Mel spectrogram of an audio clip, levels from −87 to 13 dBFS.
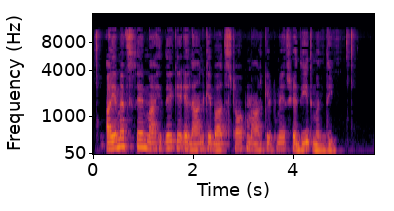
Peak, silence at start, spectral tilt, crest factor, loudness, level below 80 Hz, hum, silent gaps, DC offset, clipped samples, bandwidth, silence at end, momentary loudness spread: -6 dBFS; 0.05 s; -5.5 dB/octave; 20 dB; -26 LUFS; -50 dBFS; none; none; under 0.1%; under 0.1%; 11.5 kHz; 0.4 s; 11 LU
